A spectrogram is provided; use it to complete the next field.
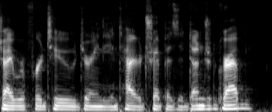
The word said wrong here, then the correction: Dungeness: And I think it's a Dungeness crab. It is how it's pronounced. – Dungeness? – Dungeness, yes.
